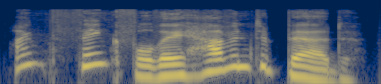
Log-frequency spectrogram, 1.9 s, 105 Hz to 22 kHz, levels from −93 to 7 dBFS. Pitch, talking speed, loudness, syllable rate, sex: 235 Hz, 190 wpm, -17 LUFS, 4.6 syllables/s, female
